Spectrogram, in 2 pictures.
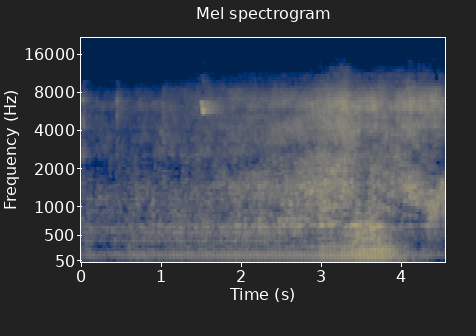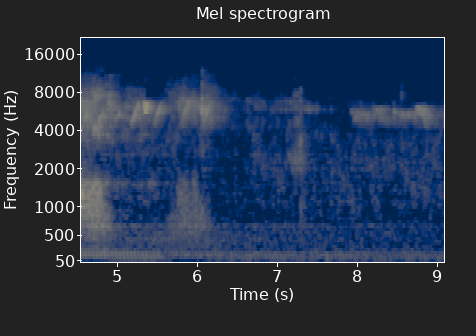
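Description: Birds chirping in short high calls through the second half, after a broad rushing noise with a low hum under it swells for about three seconds and fades away.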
